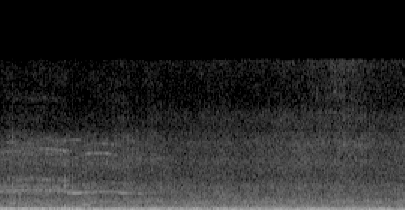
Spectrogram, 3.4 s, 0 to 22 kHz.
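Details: Flood-damaged Toyota Vios with check engine light and stalling: steady low idle with slightly uneven, stumbling beat and hesitation; upstream oxygen sensor reads 1.275 V, above the 0.1–0.9 V range, indicating sensor malfunction.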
